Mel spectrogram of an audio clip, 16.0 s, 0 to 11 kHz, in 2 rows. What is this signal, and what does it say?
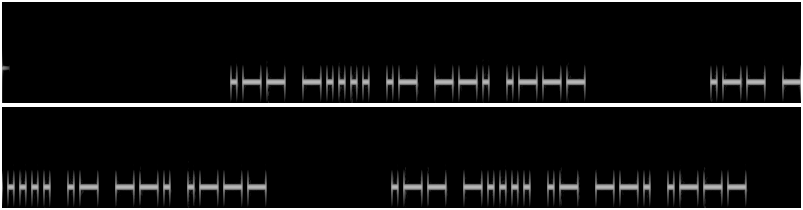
Morse code, heard as a keyed tone, about 20 wpm, 700 Hz. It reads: W6AGJ W6AGJ W6AGJ
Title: USA Call Signs - 5 Characters - Repeated 3x - 20wpm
